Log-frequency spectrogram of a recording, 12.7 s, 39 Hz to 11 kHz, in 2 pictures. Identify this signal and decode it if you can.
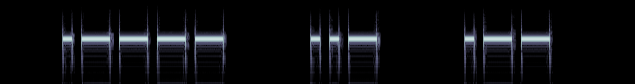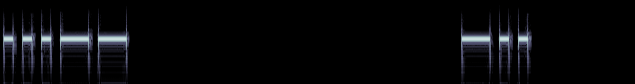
Morse code, heard as a keyed tone, about 13 wpm, spaced as for 5 wpm, 800 Hz. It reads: 1UW3D
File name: LEZIONI / 5 LBVC / 5 LBVC ws 12wpm 3159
